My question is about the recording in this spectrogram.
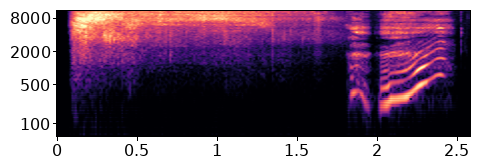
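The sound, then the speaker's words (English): A snake hisses in one long, loud, breathy stretch that gradually tapers off, followed right after by a short startled vocal exclamation. “Ah, a snake!”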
